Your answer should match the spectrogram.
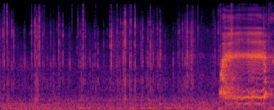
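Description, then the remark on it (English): Paper being crunched for ASMR, a steady run of dry crinkling and crackling that swells into a louder, denser crumple near the end, with no voices. “You just crunch paper a little bit here.”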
